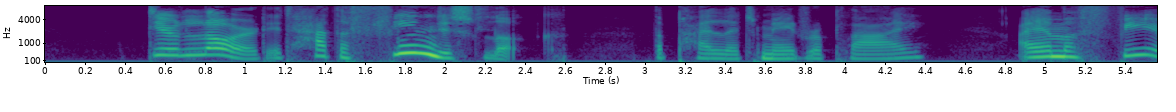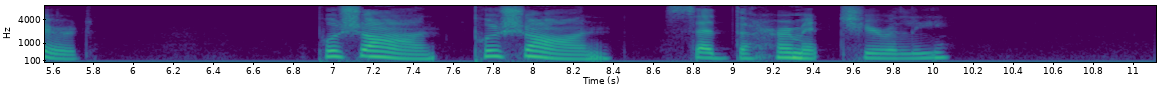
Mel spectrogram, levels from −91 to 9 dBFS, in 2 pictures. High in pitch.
Yes: high, 220 Hz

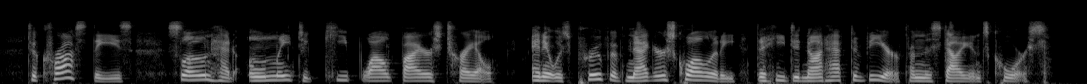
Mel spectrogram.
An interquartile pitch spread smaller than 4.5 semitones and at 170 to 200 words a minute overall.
No: average, 4.1 semitones; average, 155 wpm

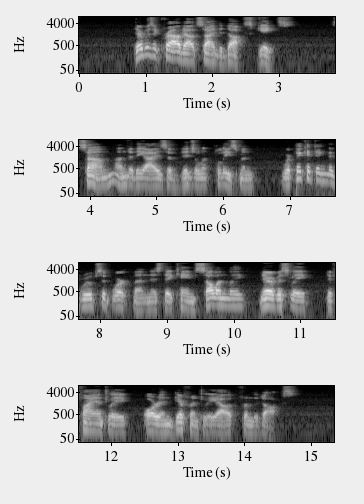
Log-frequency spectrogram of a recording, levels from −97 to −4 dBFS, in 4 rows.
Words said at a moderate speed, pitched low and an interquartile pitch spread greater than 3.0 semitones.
No: slow, 130 wpm; low, 110 Hz; average, 4.4 semitones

